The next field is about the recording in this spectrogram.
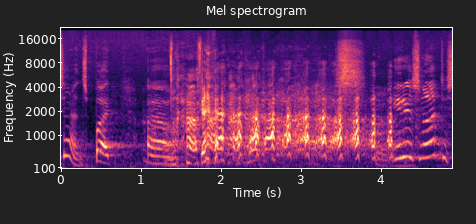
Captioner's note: audience laughing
